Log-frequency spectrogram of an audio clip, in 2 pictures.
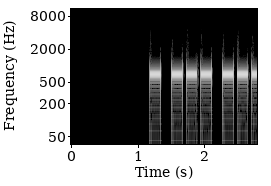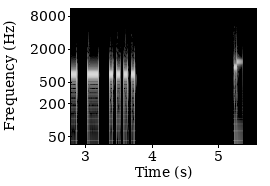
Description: Morse code, heard as a keyed tone, about 22 wpm, 690 Hz. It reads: TOOTH
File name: 5 Letter Words - First 3 Letters Given - 22wpm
